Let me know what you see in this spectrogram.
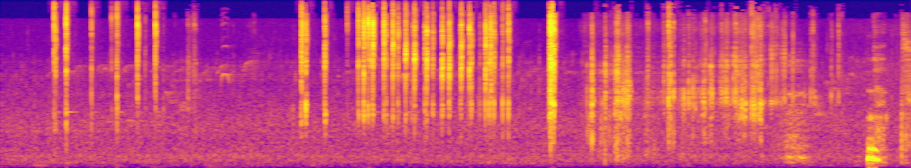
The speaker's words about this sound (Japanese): いい音がするかと思いまして、炭酸のジュース、氷を入れて、氷の音キューキューいうの聞こえますよね。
